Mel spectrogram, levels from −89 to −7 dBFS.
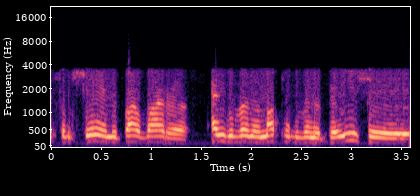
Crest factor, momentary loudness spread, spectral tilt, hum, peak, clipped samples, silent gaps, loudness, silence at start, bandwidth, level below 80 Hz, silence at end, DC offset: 12 dB; 5 LU; -9 dB/octave; none; -10 dBFS; under 0.1%; none; -23 LUFS; 0.1 s; 3.7 kHz; -76 dBFS; 0 s; under 0.1%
